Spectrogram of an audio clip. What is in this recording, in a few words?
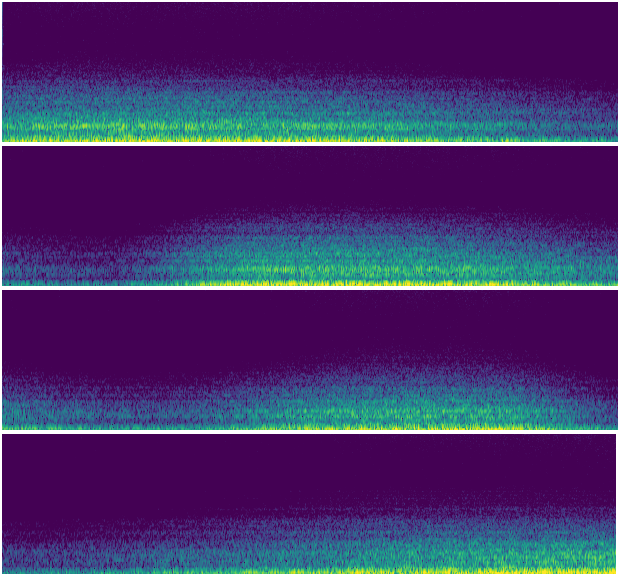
Ambience Breath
